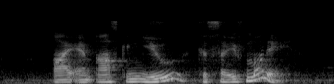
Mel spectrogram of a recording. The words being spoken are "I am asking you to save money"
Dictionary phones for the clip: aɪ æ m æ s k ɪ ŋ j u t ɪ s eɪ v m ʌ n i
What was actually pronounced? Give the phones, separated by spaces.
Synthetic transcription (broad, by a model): aɪ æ m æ s k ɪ ŋ j u t ɪ s eɪ v m ʌ n i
